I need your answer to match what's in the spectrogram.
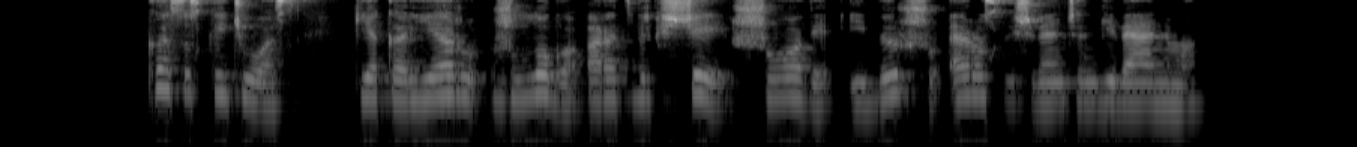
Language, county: Lithuanian, Tauragė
